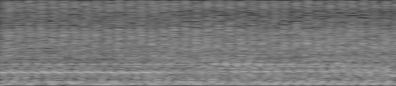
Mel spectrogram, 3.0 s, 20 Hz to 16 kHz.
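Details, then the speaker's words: 12 hp single-cylinder diesel engine after fitting piston rings and block: steady, even fast-idle chug with no knocking or misfire; normal running, sounds fine. "कैसी आवाज़ है तो जैसे दोस्तों आवाज़ कैसे बिल्कुल बढ़िया ए रही है"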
